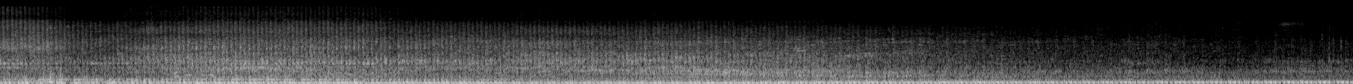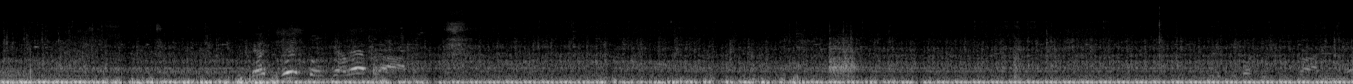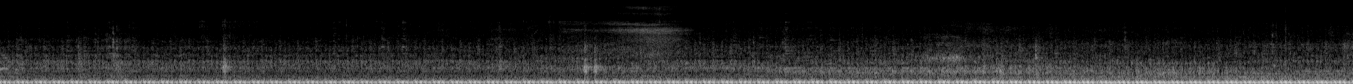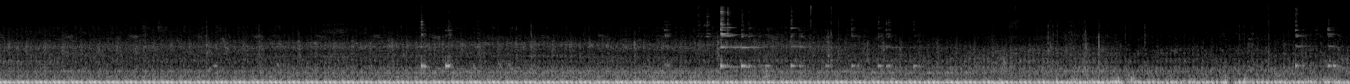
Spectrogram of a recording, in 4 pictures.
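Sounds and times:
truck engine idling: 0.0 - 54.0.

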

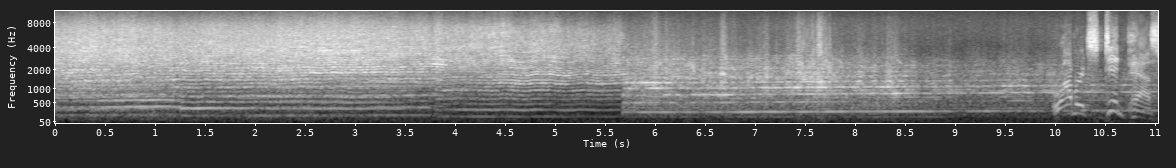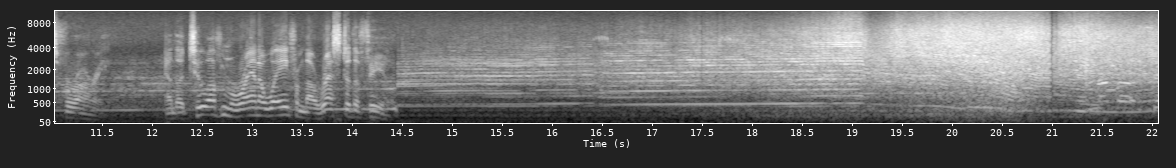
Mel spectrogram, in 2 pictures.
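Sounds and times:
racing motorcycles at high revs: 0.0 - 22.0.

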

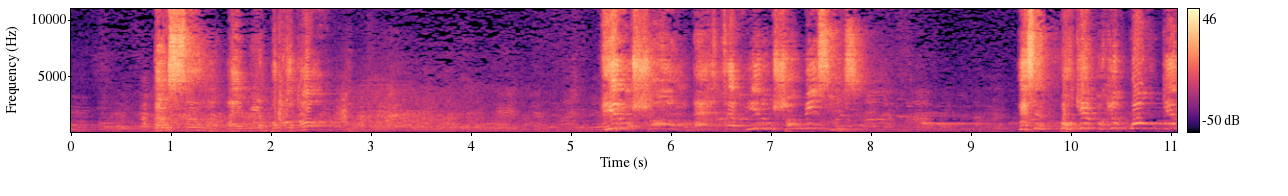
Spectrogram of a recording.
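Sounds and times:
man preaching: 0.8 - 2.8, 5.2 - 8.6, 9.4 - 11.0.

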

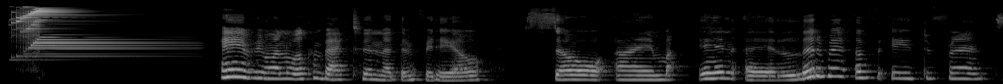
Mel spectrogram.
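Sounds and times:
sparkling bell-like chime: 0.1 - 2.1.

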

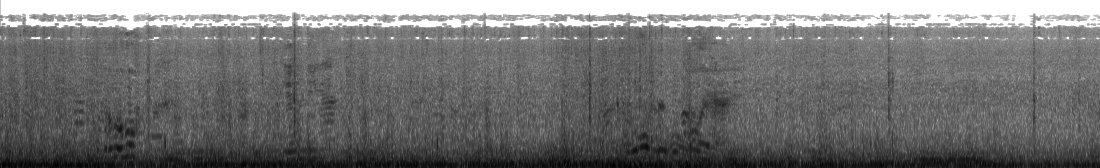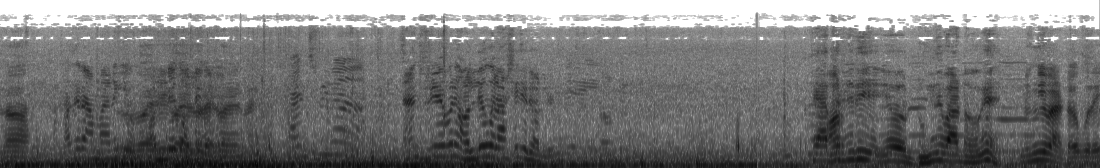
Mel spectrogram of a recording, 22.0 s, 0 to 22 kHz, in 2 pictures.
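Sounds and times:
car engine and tyres rumbling: 0.0 - 22.0
people talking: 0.5 - 5.1, 5.9 - 7.5, 11.0 - 17.4, 19.1 - 22.0.

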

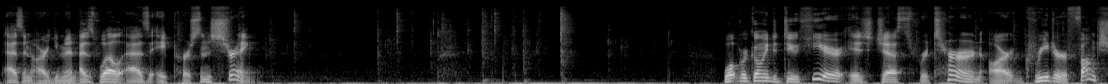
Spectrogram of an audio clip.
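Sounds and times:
computer keyboard typing: 2.6 - 7.1, 9.0 - 11.0.

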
